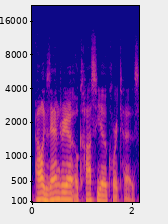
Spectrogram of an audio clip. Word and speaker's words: Alexandria Ocasio-Cortez: The congresswoman's name is Alexandria Ocasio-Cortez, and I believe I pronounced that correctly.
